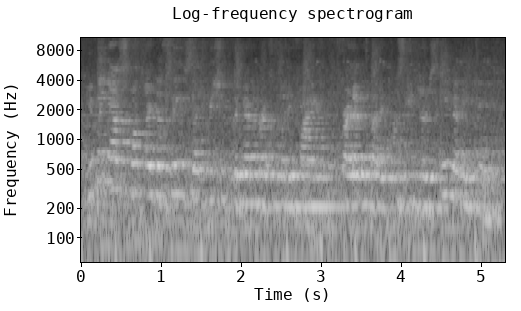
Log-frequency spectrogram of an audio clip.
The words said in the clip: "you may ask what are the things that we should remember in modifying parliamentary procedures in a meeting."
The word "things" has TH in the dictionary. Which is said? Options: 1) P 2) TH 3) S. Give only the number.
3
